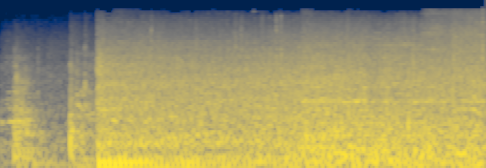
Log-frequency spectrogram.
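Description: Traffic and wind rush outdoors.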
